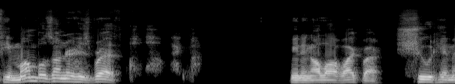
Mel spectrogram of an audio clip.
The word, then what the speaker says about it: Allahu Akbar: He says, if you hear a mumble something, and he didn't even say Allahu Akbar. He said, Allah Akbar. You know what I'm saying? Allah Akbar. Doesn't even know how to say it.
